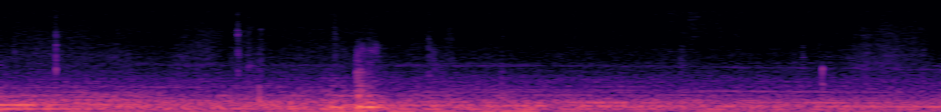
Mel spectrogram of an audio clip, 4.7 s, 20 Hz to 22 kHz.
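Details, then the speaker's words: BMW 340 (B58) cabin while driving after fixing a rattling door pin: steady road and engine rumble with no buzzes or rattles from the doors; trim now quiet. "far so good i don't hear any rattles i think we're good i was not about to drive eight hours to florida listening to that the whole way not happening"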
